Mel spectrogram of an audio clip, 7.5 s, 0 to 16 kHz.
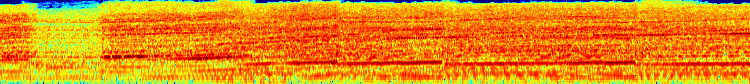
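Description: An F1 car engine in the iRacing sim, racing at the São Paulo GP, revs loud and steady with stepped upshifts roughly every second, its pitch climbing and then dropping at each gear change.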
